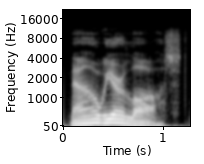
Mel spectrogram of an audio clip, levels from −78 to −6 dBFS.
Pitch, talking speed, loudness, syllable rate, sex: 110 Hz, 190 wpm, -13 LUFS, 4.5 syllables/s, male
